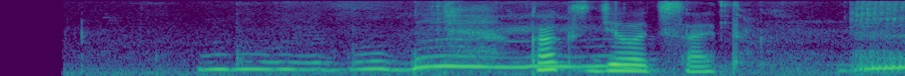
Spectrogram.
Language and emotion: Russian, neutral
